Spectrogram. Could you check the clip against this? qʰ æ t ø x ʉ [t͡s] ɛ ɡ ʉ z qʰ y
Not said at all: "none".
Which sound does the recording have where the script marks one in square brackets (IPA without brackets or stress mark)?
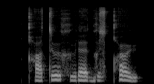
ɾ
